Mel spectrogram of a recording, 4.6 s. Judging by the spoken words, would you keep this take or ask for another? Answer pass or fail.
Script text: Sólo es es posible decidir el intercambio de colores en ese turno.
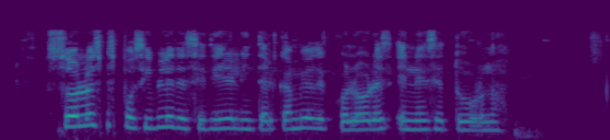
pass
